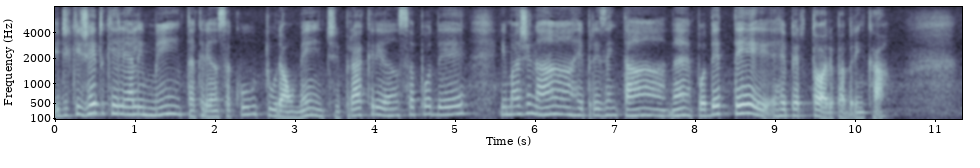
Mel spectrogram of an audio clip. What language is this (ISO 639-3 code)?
por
